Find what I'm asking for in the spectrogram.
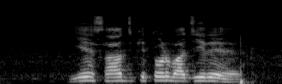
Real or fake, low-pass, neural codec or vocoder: real; 9.9 kHz; none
